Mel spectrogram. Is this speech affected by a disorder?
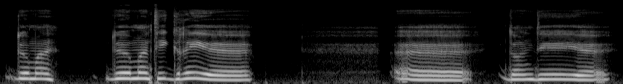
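Yes: Down syndrome; congenital, heart malformation, heart surgery at age one after staphylococcus aureus, later reoperated; aged 39; swallowing problems, slowness, childhood speech therapy to tone tongue.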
